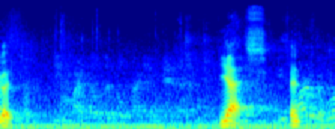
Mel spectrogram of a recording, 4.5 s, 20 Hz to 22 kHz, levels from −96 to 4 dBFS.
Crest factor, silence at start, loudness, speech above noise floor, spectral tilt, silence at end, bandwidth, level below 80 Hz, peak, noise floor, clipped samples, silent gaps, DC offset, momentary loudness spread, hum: 24 dB; 0 s; -34 LUFS; 19 dB; -7 dB/octave; 0 s; 17.5 kHz; -58 dBFS; -12 dBFS; -51 dBFS; under 0.1%; none; under 0.1%; 22 LU; none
